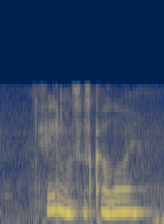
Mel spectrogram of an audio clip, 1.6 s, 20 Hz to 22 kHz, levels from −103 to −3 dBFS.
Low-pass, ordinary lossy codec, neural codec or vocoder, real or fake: 5.4 kHz; none; none; real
